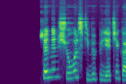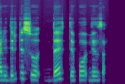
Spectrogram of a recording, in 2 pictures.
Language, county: Lithuanian, Alytus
